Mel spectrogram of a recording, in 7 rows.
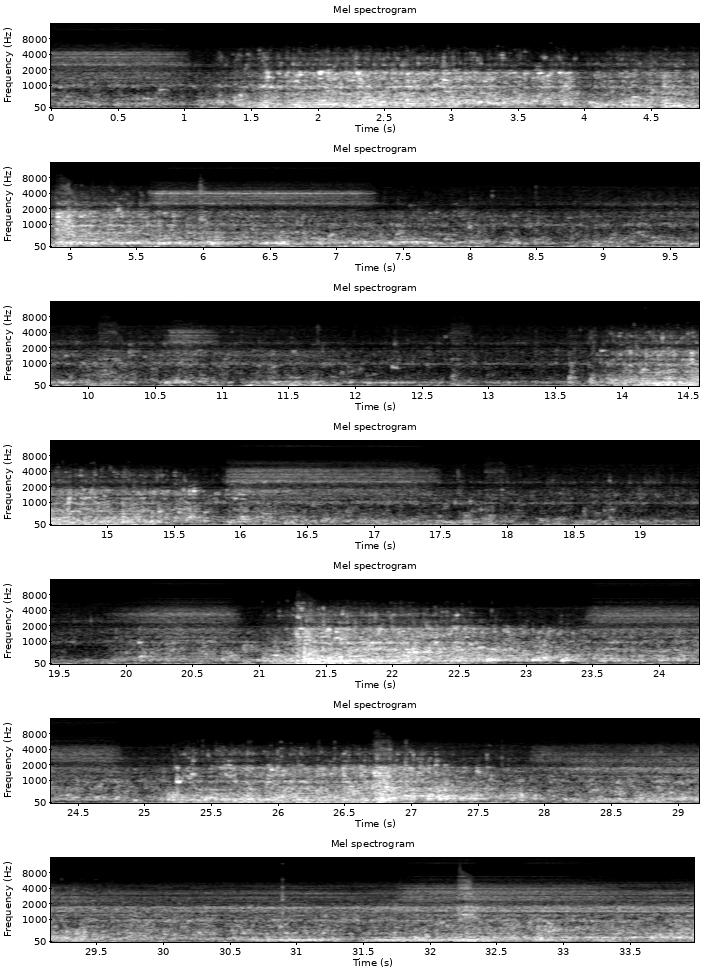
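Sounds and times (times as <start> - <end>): exhaled bubbles rushing: 1.2 - 5.7, 13.7 - 15.9, 21.0 - 23.4, 25.1 - 27.9
diver breathing through regulator: 5.5 - 7.5, 15.9 - 17.6, 23.4 - 24.9, 31.7 - 33.9.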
